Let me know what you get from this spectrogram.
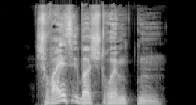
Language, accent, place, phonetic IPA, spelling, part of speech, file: German, Germany, Berlin, [ˈʃvaɪ̯sʔyːbɐˌʃtʁøːmtn̩], schweißüberströmten, adjective, De-schweißüberströmten.ogg
- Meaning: inflection of schweißüberströmt: 1. strong genitive masculine/neuter singular 2. weak/mixed genitive/dative all-gender singular 3. strong/weak/mixed accusative masculine singular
